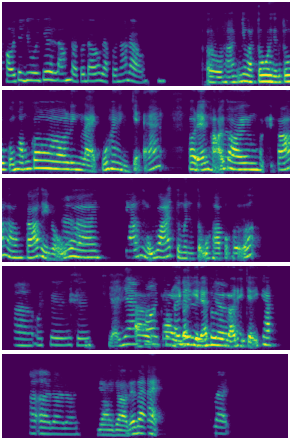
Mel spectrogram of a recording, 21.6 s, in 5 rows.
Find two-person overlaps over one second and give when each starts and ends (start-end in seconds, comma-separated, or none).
14.9-16.4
